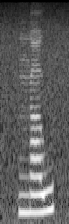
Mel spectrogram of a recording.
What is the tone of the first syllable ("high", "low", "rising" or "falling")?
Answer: rising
